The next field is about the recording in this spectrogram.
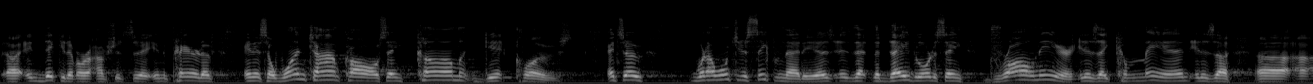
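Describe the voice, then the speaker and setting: A male pastor preaching a sermon with a stuffy, sinus-deepened voice. He often swells louder and slows down to stress a point. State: stuffy from a sinus issue, voice deeper than usual. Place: church sanctuary. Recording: long hall reverb from a church sanctuary.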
